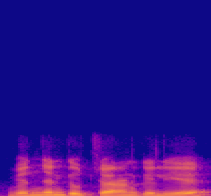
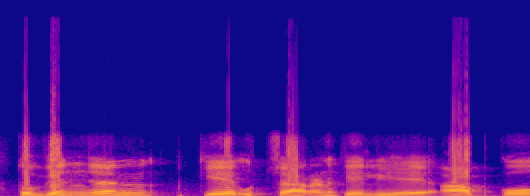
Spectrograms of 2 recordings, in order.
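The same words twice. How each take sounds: First: Said in the usual way. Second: व्यंजन के उच्चारण के लिए spoken slowly, each word spaced out; slow emphasis. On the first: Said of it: "repeats phrase plainly". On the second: Shown as a demonstration. Teacher to students, stressing व्यंजन के उच्चारण slowly. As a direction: lay it out slowly for the class. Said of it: "teacher stresses key phrase".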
